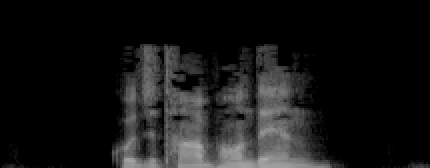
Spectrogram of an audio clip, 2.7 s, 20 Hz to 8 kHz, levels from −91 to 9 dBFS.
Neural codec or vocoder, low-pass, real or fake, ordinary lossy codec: codec, 16 kHz, 0.3 kbps, FocalCodec; 7.2 kHz; fake; MP3, 24 kbps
